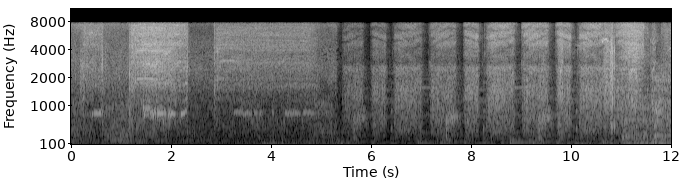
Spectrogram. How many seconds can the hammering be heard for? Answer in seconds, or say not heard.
not heard.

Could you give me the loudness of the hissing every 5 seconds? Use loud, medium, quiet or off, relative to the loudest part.
quiet, medium, loud.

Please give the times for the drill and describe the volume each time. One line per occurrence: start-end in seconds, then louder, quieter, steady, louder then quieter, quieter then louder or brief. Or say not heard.
0.0-5.0 louder then quieter
9.7-11.9 brief.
